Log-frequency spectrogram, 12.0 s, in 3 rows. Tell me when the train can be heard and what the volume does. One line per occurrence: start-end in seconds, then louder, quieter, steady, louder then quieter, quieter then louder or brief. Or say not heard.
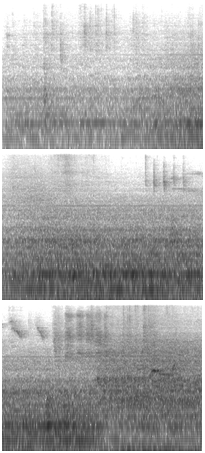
0.0-12.0 louder.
